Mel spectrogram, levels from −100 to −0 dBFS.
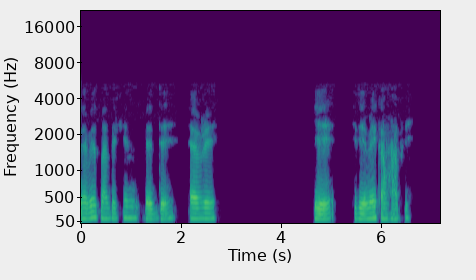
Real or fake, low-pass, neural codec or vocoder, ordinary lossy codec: real; 5.4 kHz; none; none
